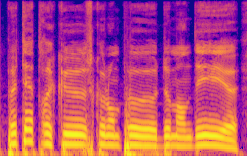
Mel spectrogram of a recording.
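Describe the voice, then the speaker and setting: Male interviewer, fairly high voice, mellow tone, dry close sound, hesitant with fillers. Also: steady tone, normal speed, smooth, dry recording. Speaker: interviewer, host. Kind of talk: interview introduction.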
